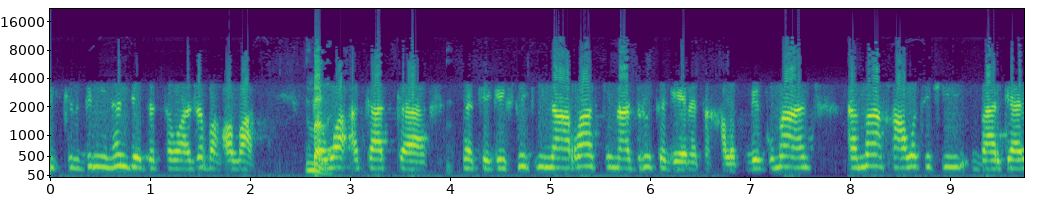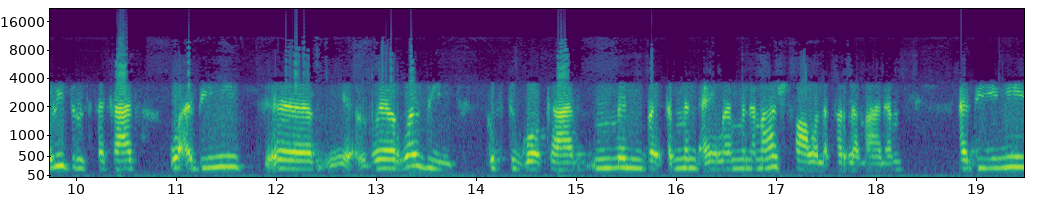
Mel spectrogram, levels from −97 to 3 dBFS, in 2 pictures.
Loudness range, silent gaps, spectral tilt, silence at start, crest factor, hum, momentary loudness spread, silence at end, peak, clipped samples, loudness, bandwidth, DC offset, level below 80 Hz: 4 LU; none; -5 dB/octave; 0 s; 14 dB; none; 12 LU; 0 s; 0 dBFS; 0.1%; -12 LUFS; 11.5 kHz; under 0.1%; -52 dBFS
